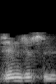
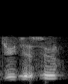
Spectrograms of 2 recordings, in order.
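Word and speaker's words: jiu-jitsu: um how jinjutsu um is it Jin Jitsu no it's not how you say it jiujitsu yeah jiujitsu yeah because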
